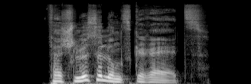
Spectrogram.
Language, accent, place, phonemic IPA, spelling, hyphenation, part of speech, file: German, Germany, Berlin, /fɛɐ̯ˈʃlʏsəlʊŋsɡəˌʁɛːts/, Verschlüsselungsgeräts, Ver‧schlüs‧se‧lungs‧ge‧räts, noun, De-Verschlüsselungsgeräts.ogg
- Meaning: genitive singular of Verschlüsselungsgerät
